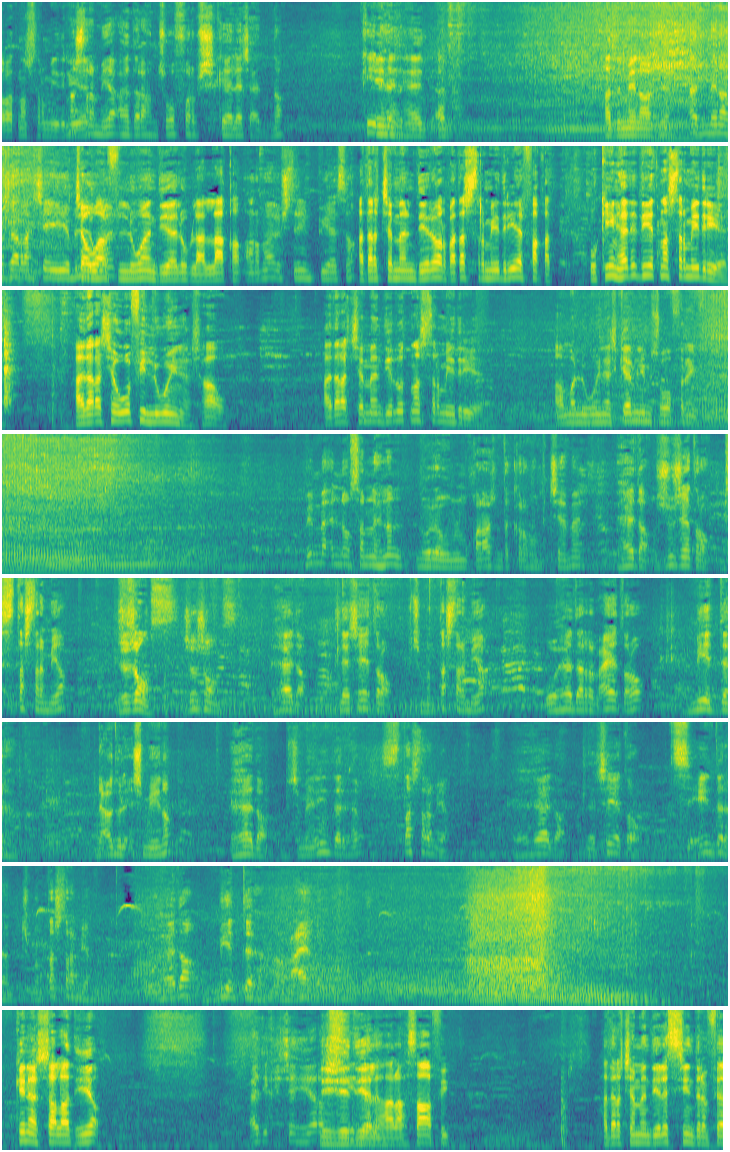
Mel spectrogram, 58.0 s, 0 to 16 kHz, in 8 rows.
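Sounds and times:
vehicle engine passing by: 3.0 - 8.2, 19.4 - 24.7, 44.1 - 50.5.

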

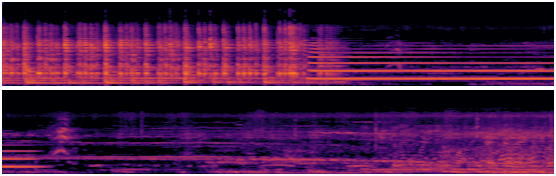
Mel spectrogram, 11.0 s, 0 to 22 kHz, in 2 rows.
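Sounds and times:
horn blowing a long note: 3.0 - 7.7
crowd murmur: 3.6 - 11.0.

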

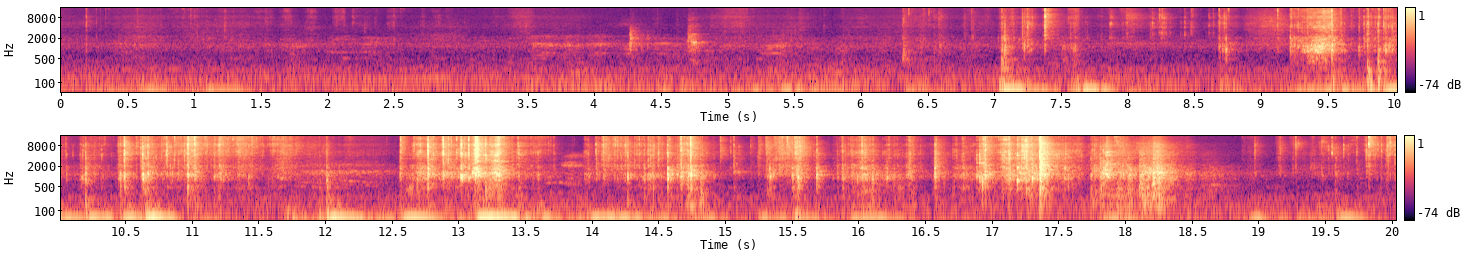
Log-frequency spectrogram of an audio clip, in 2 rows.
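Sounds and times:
foil wrapper crinkling and tearing: 7.2 - 11.7, 12.6 - 18.0, 19.1 - 20.0.

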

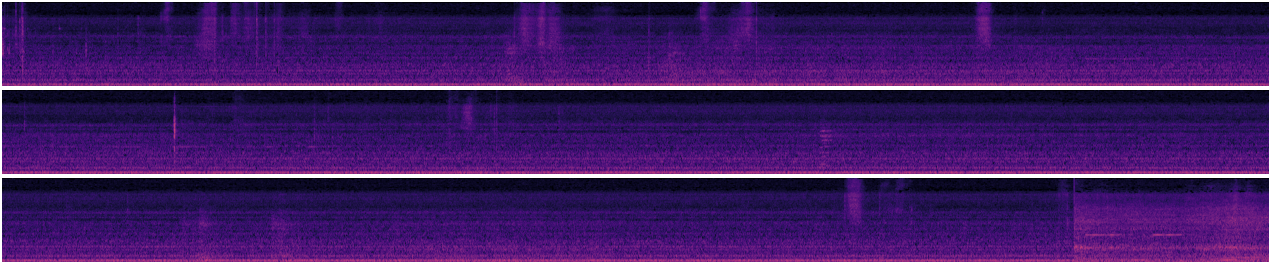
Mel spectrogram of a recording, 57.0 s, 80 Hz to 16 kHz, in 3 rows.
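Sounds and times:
heavy diesel machinery drone: 0.0 - 57.0.

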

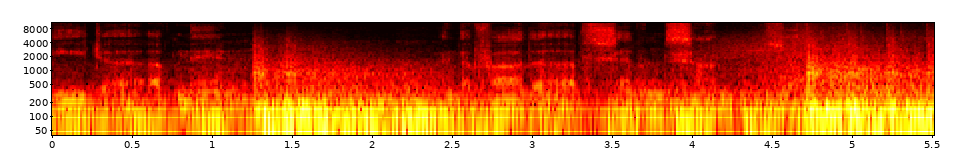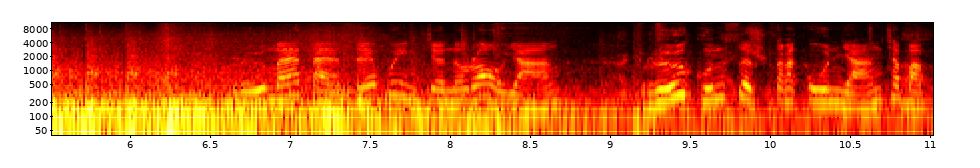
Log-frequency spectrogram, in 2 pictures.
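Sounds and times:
booming percussion: 1.1 - 9.4
heavy rumble: 1.2 - 8.8
man's voice: 2.5 - 5.1.

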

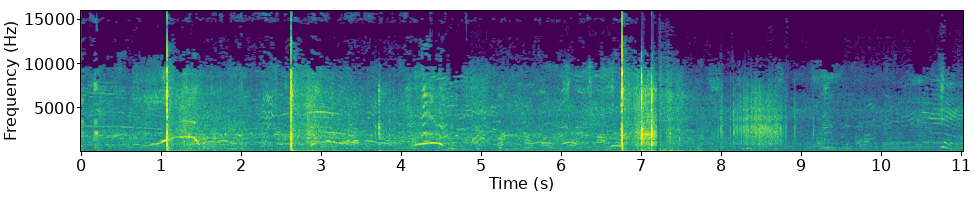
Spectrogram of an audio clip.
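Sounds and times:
firework crack: 1.0 - 4.3, 6.6 - 9.3
firework deep booms: 2.6 - 4.0, 6.7 - 8.8.

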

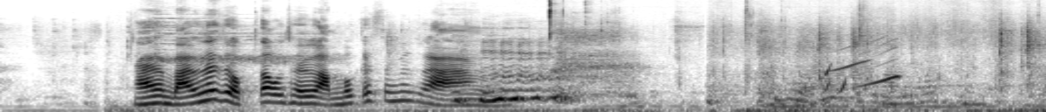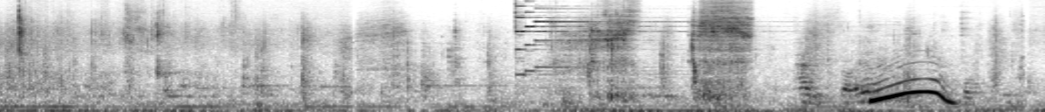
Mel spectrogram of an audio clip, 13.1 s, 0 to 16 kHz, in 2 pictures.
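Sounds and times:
rising chime sound effect: 9.8 - 11.1
chewing: 10.3 - 13.0.

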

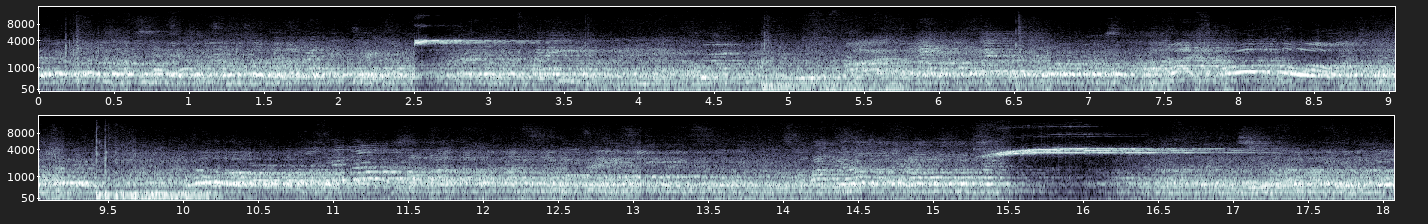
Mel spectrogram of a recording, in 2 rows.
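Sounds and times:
players calling out in echoing hall: 0.0 - 18.0
football thudding when kicked: 9.4 - 10.0.

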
